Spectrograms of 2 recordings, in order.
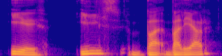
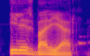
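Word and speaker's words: Illes Balears: Es profesor de la Universidad de las Ils Balear, no sé si lo estoy pronunciado bien. Es miembro es Balear. Iles Balear. Muy bien.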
